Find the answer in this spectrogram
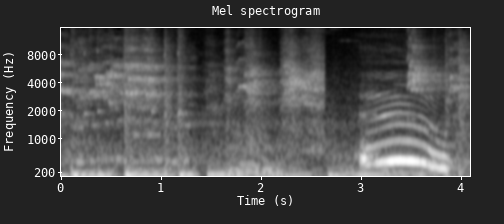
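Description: Children's background music with a steady repeating bass line. Near the end comes a loud, drawn-out, high cry lasting about a second, rising and then falling in pitch.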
